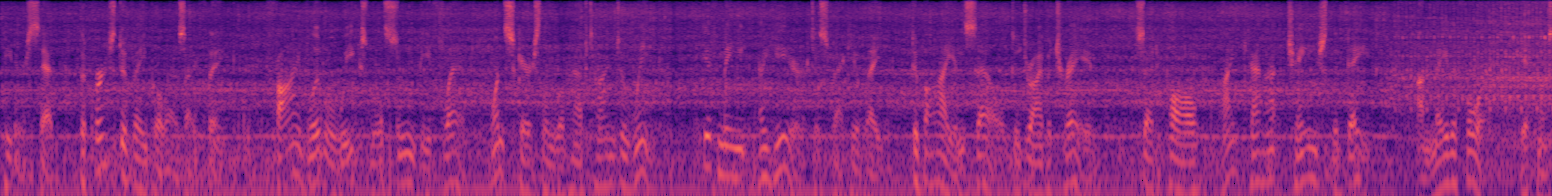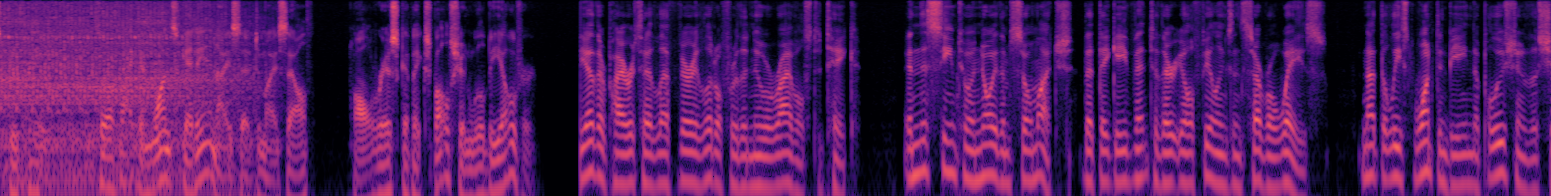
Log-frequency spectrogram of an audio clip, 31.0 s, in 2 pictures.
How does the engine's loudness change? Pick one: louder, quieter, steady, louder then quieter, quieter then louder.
steady.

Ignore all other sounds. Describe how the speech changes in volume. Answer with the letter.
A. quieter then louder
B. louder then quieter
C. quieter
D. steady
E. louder
D.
